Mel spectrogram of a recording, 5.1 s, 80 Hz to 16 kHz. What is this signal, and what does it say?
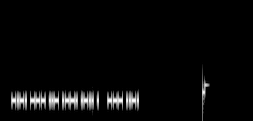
Morse code, heard as a keyed tone, about 44 wpm, 700 Hz. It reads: COUPLE OF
